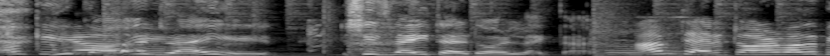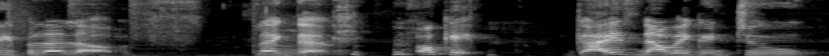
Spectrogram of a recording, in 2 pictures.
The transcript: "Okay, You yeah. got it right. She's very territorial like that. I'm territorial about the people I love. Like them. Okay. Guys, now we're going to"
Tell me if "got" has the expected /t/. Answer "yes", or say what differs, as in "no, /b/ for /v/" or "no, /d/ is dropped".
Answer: no, /t/ is dropped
